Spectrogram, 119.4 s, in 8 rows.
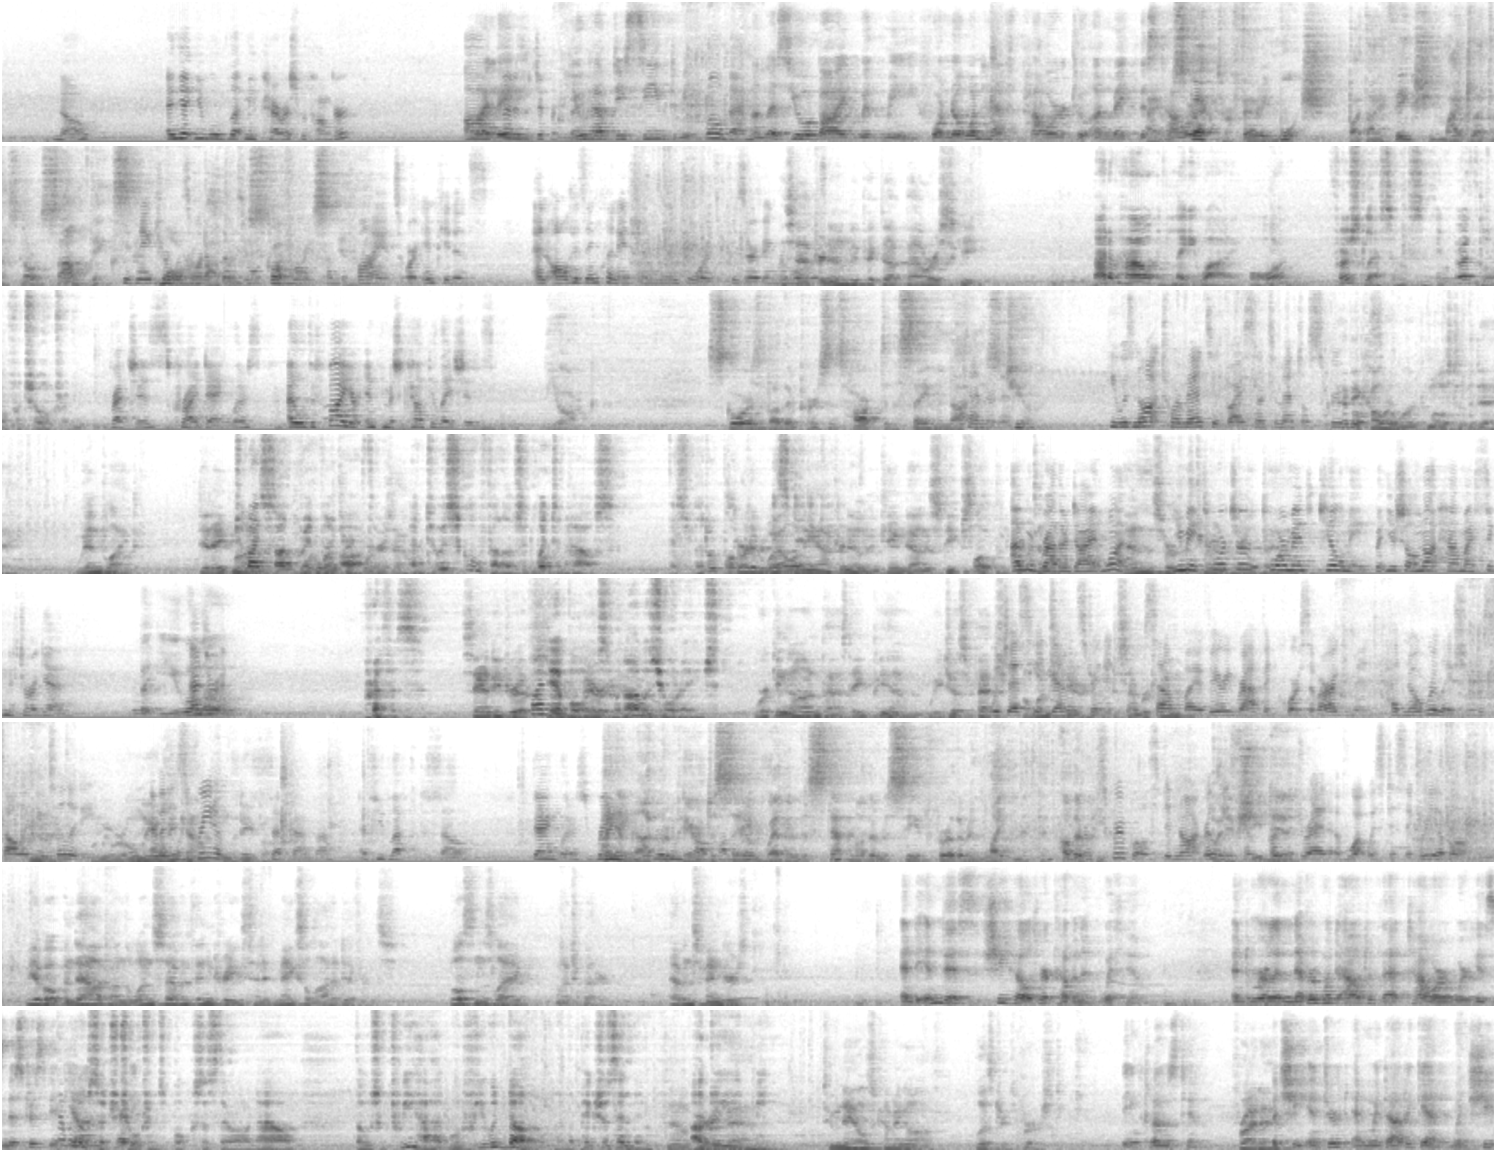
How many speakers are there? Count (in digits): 6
